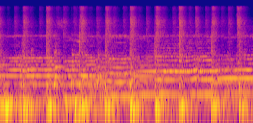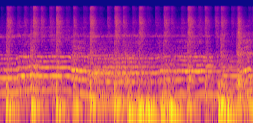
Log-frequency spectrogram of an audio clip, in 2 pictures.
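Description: Live acoustic Bollywood-style song: a man sings held, gliding notes over strummed acoustic guitar and a steady dholak drum beat.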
